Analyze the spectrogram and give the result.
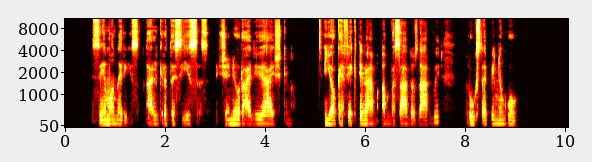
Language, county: Lithuanian, Kaunas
